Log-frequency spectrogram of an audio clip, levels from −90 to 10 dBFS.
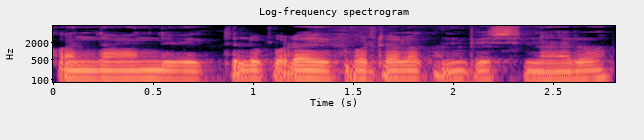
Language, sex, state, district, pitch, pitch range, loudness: Telugu, male, Andhra Pradesh, Sri Satya Sai, 105 Hz, 100-105 Hz, -18 LUFS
